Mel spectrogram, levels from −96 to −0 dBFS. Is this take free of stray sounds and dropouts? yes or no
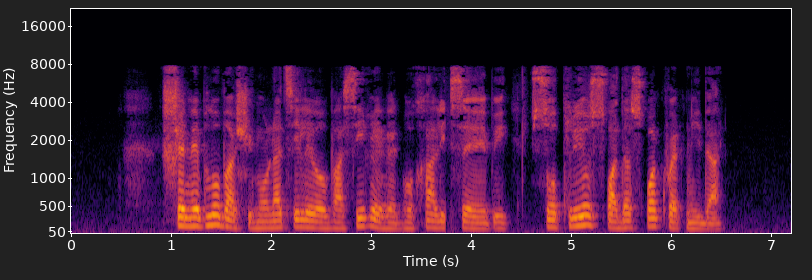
no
